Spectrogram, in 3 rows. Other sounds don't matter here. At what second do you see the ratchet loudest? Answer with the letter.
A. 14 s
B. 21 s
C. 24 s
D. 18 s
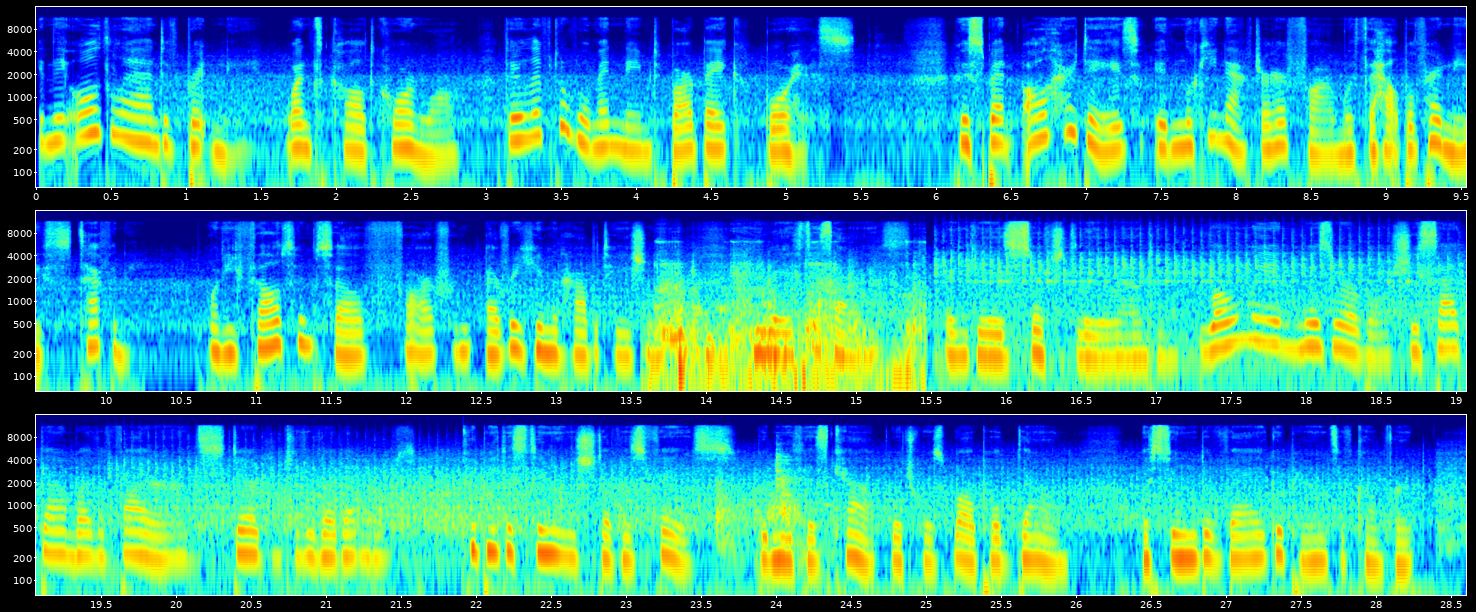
A.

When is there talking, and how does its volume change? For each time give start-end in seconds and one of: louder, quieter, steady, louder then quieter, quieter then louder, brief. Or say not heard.
0.0-28.4 steady.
